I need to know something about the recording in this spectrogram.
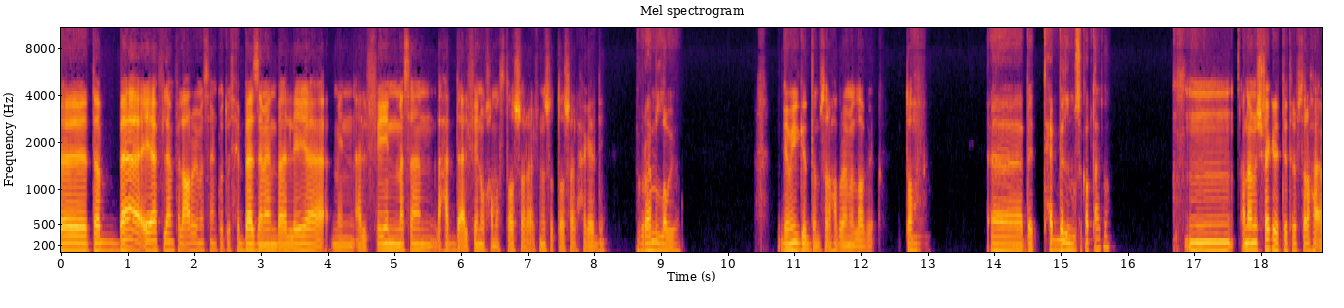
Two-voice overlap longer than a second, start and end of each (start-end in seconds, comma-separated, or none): none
